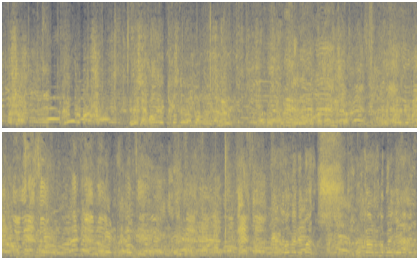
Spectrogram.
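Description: A middle-aged man shouts with animation close by.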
